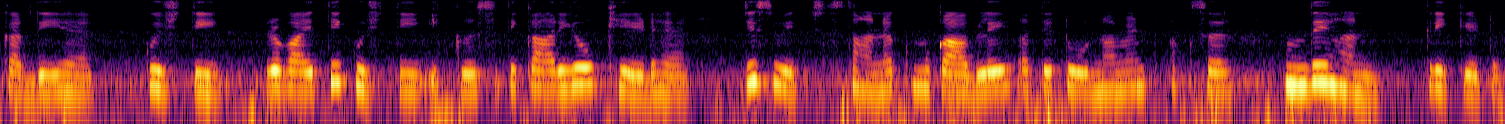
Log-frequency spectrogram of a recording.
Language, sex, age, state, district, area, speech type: Punjabi, female, 18-30, Punjab, Barnala, urban, spontaneous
